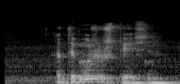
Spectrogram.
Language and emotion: Russian, neutral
